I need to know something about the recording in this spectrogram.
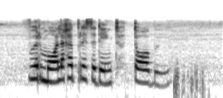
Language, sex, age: Afrikaans, female, 20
